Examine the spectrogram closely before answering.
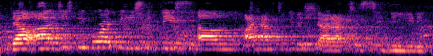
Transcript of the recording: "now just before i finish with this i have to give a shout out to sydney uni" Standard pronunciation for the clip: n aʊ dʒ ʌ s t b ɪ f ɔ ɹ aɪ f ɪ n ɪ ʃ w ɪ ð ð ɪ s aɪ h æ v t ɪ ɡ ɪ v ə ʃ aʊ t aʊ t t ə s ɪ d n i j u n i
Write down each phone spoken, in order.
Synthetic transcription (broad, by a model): n aʊ dʒ ʌ s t b ɪ f ɔ ɹ aɪ f ɪ n ɪ ʃ w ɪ ð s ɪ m aɪ h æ f t ɪ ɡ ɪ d ə ʃ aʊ t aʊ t t ə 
